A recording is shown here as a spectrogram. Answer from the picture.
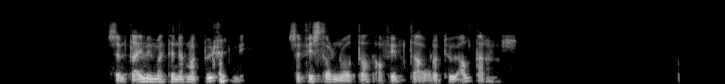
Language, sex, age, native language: Icelandic, male, 30-39, Icelandic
